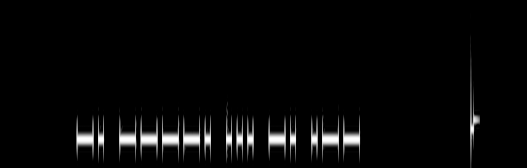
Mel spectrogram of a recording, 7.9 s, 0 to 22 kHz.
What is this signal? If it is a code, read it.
Morse code, heard as a keyed tone, about 15 wpm, 700 Hz. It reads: N9SNW
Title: USA Call Signs - 5 Characters - 2x Character Spacing - 15wpm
